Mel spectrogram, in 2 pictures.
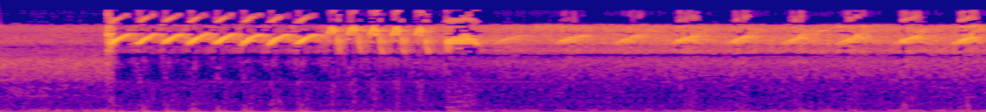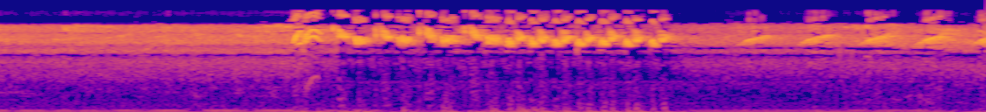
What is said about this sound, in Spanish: Estamos escuchando el bello cabecita negra.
